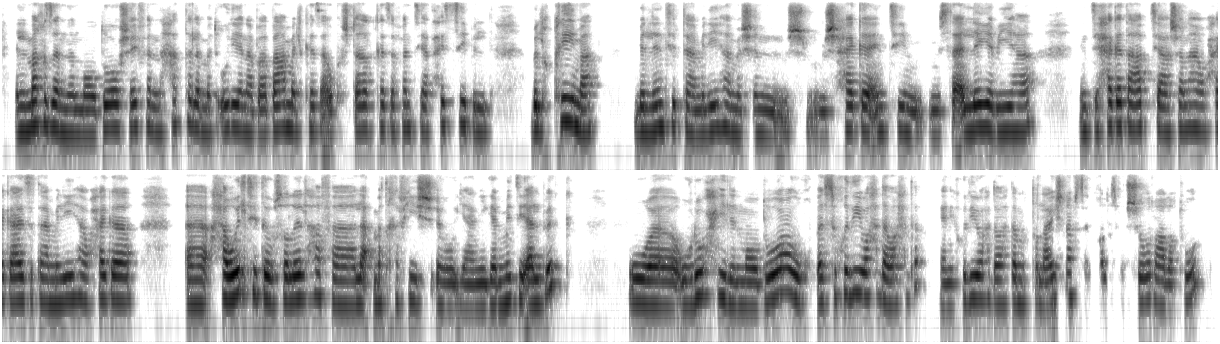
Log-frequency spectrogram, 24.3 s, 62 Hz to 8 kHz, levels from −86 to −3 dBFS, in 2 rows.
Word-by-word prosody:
المغزى 215 +3 +3
من 185 -2 -2
الموضوع 180 +3 +1
وشايفة 210 +1 -1
إن 190 -1 -6
حتى 225 +4 -8
لمّا 200 -4 -1
تقولي 205 +3 +1
أنا 190 -1 -4
ب 180 0 -3
باعمل 200 0 0
كذا 195 0 -5
أو - - -1
باشتغل 200 0 -4
كذا 200 -1 -5
فأنتِ 205 0 -7
هتحسي 220 +4 -3
بال 190 -4 -7 0.4
بالقيمة 200 -2 +2 0.4
باللي 190 +1 0
أنتِ 215 +1 -2
بتعمليها 195 +1 -3
مش 180 0 -5
إن 175 -2 -4
مش - - -4
مش 170 0 0
حاجة 195 -2 +1
أنتِ 190 +2 -6
م 180 -3 -3
مستقلّية 190 +4 +3
بيها، 190 +1 -2 0.4
أنتِ 190 0 -5
حاجة 220 0 +2
تعبتِ 210 -1 -1
عشانها 200 +1 -3
وحاجة 200 +1 -3
عايزة 205 0 +1
تعمليها 200 +1 -1
وحاجة 205 0 +2 0.5
آآ، 185 -1 -1
حاولتِ 235 +3 +8
توصلي 205 -1 +4
لها، 220 +2 -6
فلأ 190 -4 -1
ما 190 - -3
تخافيش 195 0 -4
أو 175 -1 -2
يعني 170 0 -2
جمدي 180 +3 +1
قلبِك، 190 +9 +2 0.6
و 195 - +2 0.4
وروحي 225 +5 +1
للموضوع 185 +6 +3
و 205 -5 +2
بس 195 +4 0
خُديه 245 +1 0
واحدة 225 -4 0
واحدة، 185 +13 -7
يعني 170 0 -6
خُديه 210 +4 +1
واحدة 210 -2 -2
واحدة، 190 +1 -2
ما 190 - -6
تطلّعيش 185 +2 -4
نفسِك 230 0 -9
خالص 205 - -10
من - - -33
الشغل 200 0 -3
على 180 -3 -3
طول 210 - -6
200 Hz, 175 wpm, -21 LUFS, 185-210 Hz, 0.6 s, حاولتِ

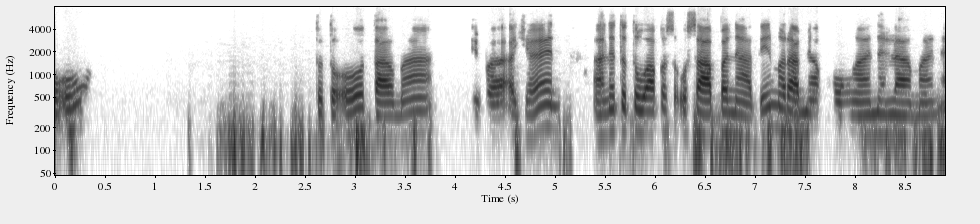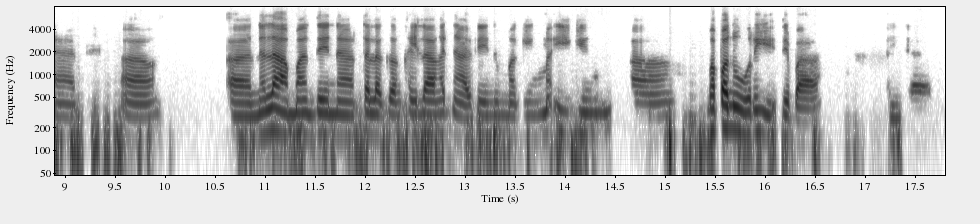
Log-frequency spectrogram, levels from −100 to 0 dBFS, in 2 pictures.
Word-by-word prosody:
Oo. 170 +3 0 2.4
Totoo, 160 - -1 0.2
tama, 145 +2 +3 0.5
'di 460 - -11
ba? 135 - +1 0.2
Ayan, 195 +7 0 0.4
ah, 145 - +2
natutuwa 175 -1 +2
ako 180 - -5
sa - - -10
usapan 160 0 +5
natin, 145 +7 -2
marami 160 -3 +4
akong, 145 -1 -6
ah, 145 - -1
nalaman 145 -1 0 0.2
at, 135 - -5 0.5
ah 135 -1 -1 0.8
ah, 140 -1 +2
nalaman 155 -2 +5
din 155 -1 +3
na 150 - +1 0.2
talagang 150 -1 +1
kailangan 150 0 +2
natin 145 +1 -2
yung 145 0 -10
maging 145 +1 -11
maiging, 160 -2 -5 0.4
ah, 140 0 -3 0.4
mapanuri 175 -3 +6
'di 145 -2 -2
ba? 120 - +4 0.8
Ayan. 120 -2 -7
150 Hz, 110 wpm, -23 LUFS, 145-160 Hz, 2.4 s, mapanuri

